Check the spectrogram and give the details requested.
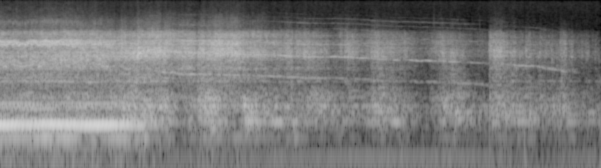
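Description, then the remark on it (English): A car driven by a woman swerves off the road into the canyon below, its engine whining and tires screeching in loud, strained tones that slide downward and fade over several seconds, with no one talking. “And the picture of her in the car, swerving off into space into the canyon below.”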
